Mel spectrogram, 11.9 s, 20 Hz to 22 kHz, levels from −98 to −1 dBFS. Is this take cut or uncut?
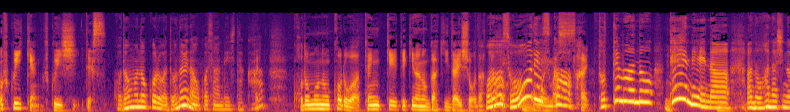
cut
